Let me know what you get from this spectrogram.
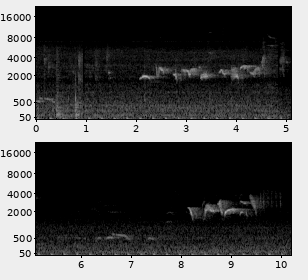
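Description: A songbird chirping in two quick runs of short, curling notes, the first about two seconds in and the second near the end. A steady hiss under the first run cuts off suddenly about halfway through.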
